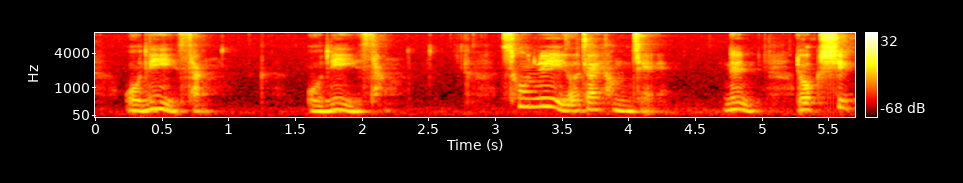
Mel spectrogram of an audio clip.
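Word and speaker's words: お兄さん: 니를 보면은 이 모음이 연속으로 와서 이 장음으로 발음하면 되겠습니다. 오니상, 오니상.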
